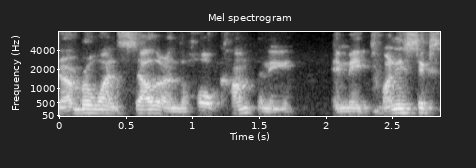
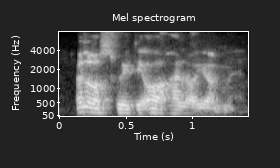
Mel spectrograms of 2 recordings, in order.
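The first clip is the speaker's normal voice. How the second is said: put-on Indian-accented, gentle voice. Recalling a college physics professor's greetings to students, imitating Dr. Bhagat's Indian accent. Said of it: "he talked like this to all the people".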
